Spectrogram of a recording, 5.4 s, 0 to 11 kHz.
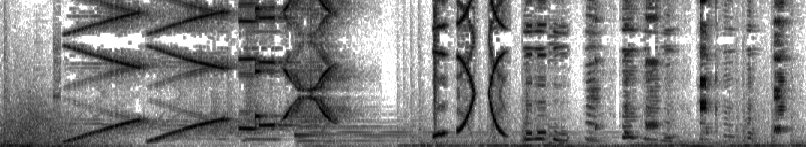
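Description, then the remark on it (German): A string of electronic whistles and beeps from a sci-fi robot: rising swoops, rapid warbling trills and quick chirps, loud, with a low hum beneath and no talking. “20 Prozent der Deutschen denken beim Stichwort KI an den ulkigen Pfeifroboter R2D2 aus Star Wars.”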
